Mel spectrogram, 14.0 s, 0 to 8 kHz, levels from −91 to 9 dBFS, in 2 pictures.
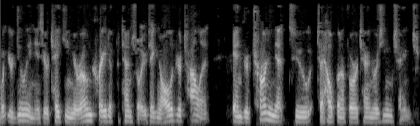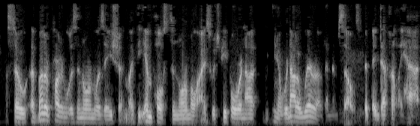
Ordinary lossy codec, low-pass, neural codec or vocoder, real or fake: MP3, 32 kbps; 7.2 kHz; none; real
